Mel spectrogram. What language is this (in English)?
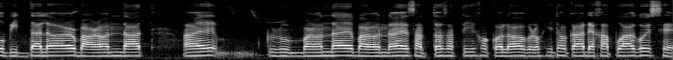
Assamese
